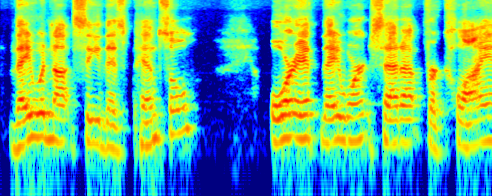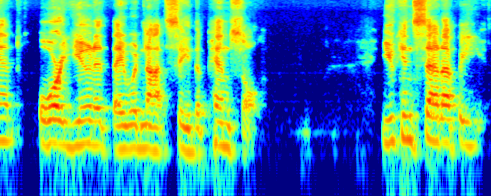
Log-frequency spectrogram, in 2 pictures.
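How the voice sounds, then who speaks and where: A man with a bright, forward voice leads a software tutorial over a video call. He speaks slowly and a little high for a man, explaining each step in a matter-of-fact, instructional way. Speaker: software support trainer. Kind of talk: screen-share software walkthrough, instructional.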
